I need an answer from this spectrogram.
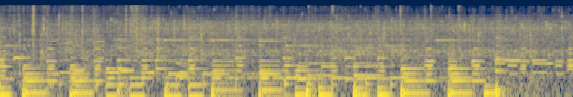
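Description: Ahi tuna steak sizzling steadily in a frying pan, under background music with a steady beat.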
